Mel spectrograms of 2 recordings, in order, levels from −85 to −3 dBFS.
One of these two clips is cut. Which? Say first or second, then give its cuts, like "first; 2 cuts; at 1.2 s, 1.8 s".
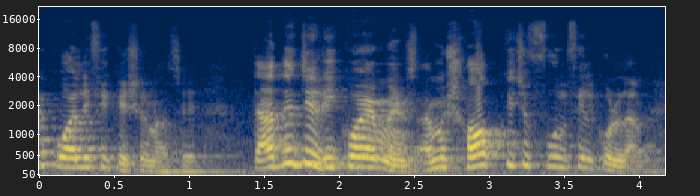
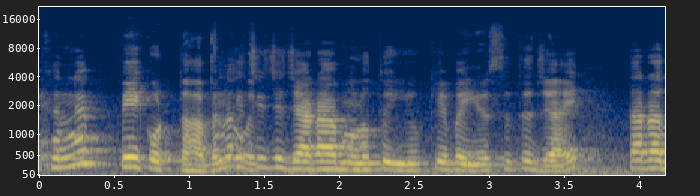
second; 1 cut; at 1.3 s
